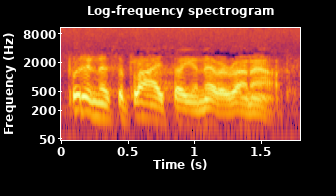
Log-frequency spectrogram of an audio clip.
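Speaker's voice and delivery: ordinary talk, nothing marked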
